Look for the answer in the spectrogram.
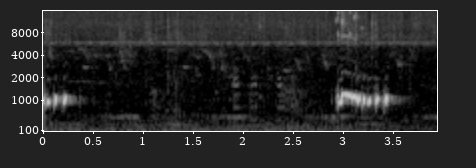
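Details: Zebra dove in full, lively song with a fast tempo. A cut-off phrase opens the recording, followed by quiet, then a mellow cooing phrase: a short rising note running into a quick string of staccato pulses. Faint steady background hum.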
